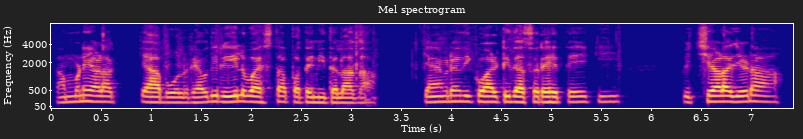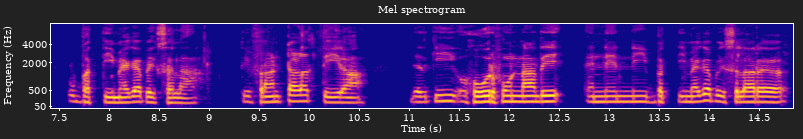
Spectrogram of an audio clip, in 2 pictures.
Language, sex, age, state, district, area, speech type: Punjabi, male, 18-30, Punjab, Rupnagar, rural, spontaneous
